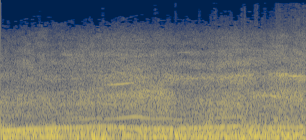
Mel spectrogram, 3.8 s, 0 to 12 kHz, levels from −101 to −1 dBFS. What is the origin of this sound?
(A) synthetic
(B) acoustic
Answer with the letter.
B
